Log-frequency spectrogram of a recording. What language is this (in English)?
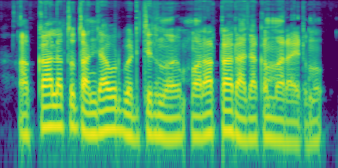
Malayalam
